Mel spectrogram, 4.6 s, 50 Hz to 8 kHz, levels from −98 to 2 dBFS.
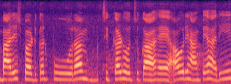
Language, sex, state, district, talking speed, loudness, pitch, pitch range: Hindi, female, Bihar, Gopalganj, 155 wpm, -17 LUFS, 225 Hz, 210-240 Hz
